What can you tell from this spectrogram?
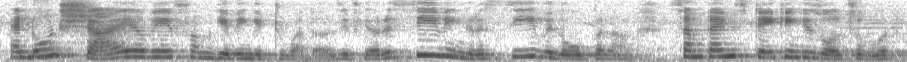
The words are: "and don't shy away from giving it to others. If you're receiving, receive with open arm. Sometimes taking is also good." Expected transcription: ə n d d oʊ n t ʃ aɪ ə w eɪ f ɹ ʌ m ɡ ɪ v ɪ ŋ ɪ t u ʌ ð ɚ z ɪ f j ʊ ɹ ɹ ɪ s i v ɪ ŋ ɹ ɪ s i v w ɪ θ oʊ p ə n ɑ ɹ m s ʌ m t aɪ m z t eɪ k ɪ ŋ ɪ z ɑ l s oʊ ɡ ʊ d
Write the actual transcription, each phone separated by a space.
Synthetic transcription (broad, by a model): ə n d d oʊ n t ʃ aɪ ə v eɪ f ɹ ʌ m ɡ ɪ v ɪ ŋ ɪ t u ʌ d ɚ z ɪ f j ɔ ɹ ɹ ɪ s i v ɪ ŋ ɹ ɪ s i v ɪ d oʊ p ə n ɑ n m s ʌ m t aɪ m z t eɪ k ɪ ŋ ɪ z ɑ l s oʊ ɡ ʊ d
